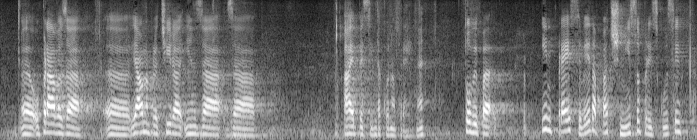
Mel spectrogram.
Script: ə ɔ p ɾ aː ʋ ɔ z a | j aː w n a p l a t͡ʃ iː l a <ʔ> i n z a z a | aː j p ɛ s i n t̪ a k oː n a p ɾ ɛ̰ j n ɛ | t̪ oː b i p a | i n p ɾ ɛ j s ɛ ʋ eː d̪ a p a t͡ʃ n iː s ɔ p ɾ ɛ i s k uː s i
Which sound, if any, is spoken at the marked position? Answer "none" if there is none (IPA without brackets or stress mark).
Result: ʔ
